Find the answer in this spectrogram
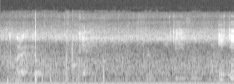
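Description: Faint, low speech with a few sharp clicks or taps, the loudest about a third of a second in.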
